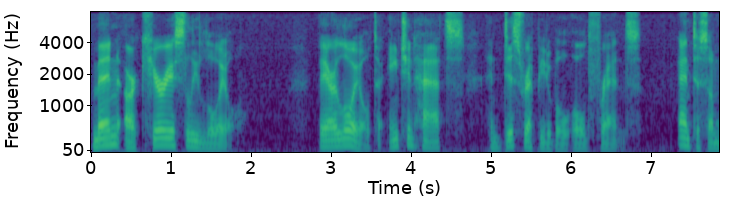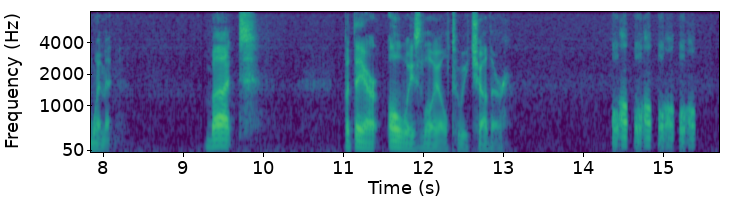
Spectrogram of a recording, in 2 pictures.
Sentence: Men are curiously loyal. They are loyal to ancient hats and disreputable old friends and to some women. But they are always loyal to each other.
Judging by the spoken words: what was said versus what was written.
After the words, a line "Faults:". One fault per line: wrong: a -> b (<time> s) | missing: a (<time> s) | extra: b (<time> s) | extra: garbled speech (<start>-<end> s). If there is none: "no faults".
Men are curiously loyal. They are loyal to ancient hats and disreputable old friends and to some women. But But they are always loyal to each other.
Faults:
extra: But (11.0 s)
